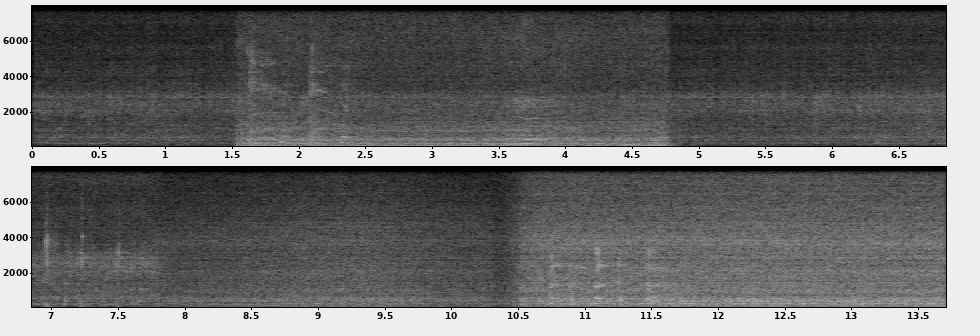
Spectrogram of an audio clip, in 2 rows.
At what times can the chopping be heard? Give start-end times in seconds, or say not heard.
not heard.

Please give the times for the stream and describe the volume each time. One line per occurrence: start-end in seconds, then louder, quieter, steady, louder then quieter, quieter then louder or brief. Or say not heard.
0.0-13.6 louder.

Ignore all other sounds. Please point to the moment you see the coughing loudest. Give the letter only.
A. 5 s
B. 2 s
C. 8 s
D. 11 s
D.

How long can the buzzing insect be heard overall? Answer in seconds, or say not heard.
3 s.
